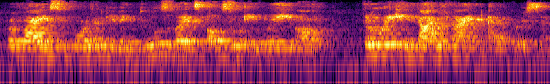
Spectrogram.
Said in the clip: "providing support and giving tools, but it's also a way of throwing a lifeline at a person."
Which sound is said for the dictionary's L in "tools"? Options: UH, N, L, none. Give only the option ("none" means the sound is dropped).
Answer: L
